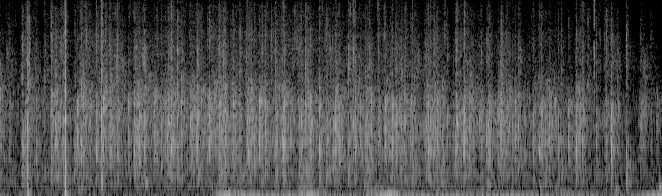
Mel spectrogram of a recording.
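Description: An audience at an Iowa State University agronomy seminar applauds to welcome a speaker, a steady, moderately loud wash of clapping from a crowd in a hall with a few sharper individual claps.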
